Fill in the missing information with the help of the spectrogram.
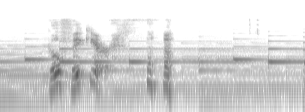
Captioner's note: chuckles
